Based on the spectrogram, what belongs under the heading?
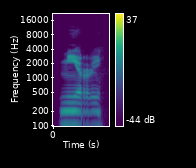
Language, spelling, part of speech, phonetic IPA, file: Russian, мирры, noun, [ˈmʲirɨ], Ru-мирры.ogg
- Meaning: inflection of ми́рра (mírra): 1. genitive singular 2. nominative/accusative plural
